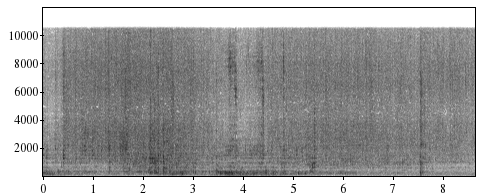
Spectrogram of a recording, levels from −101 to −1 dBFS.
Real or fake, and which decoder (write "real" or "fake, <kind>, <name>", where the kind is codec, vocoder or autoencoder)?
real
